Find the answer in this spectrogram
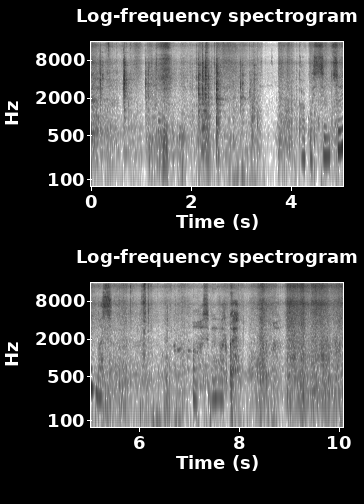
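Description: Dry hay and sacking rustling and crackling as they are handled, in a run of short irregular crackles. A few brief low voice-like sounds come about halfway through and again near the end.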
